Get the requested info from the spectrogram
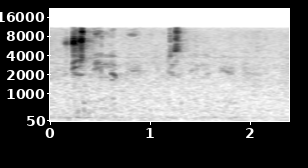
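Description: A soft whisper: two brief hissy sounds, one just after the start and a weaker one a little past the middle, over a faint low room hum.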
